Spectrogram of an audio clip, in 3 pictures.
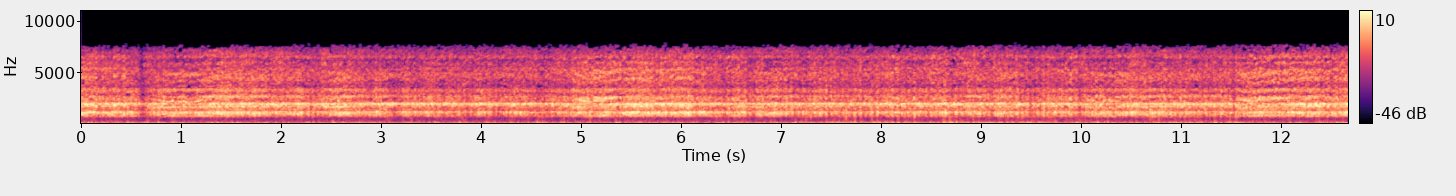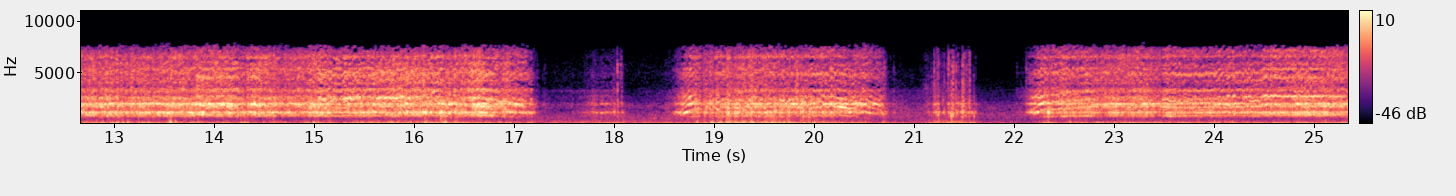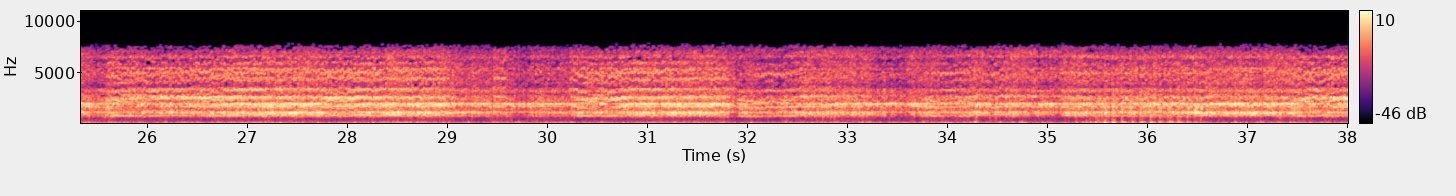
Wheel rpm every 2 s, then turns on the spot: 220, 230, 230, 230, 230, 230, 230, 220, 140, 100, 80, 170, 220, 210, 230, 220, 220, 230, 230.
20-22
